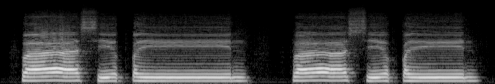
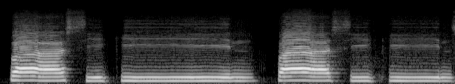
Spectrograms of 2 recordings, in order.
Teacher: Tak sama kan bunyi dia kan? Qaf dia tebal sikit. Qaf dia tebal. Dia lagi dalam daripada kaf. Kalau kaf dia luar sikit. Tapi qaf dia dalam lagi.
